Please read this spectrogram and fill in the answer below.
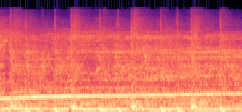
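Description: Live rock band playing electric guitar, bass and drums. One long held electric guitar note bends up at the start and then creeps slowly higher in pitch, riding over the band.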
